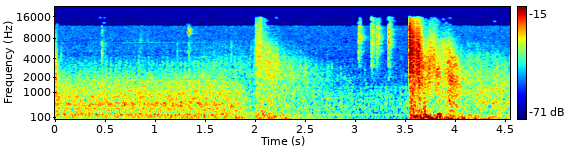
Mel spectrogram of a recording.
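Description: Two booming shots from the short-barreled gun of a Matilda Black Prince tank in World of Tanks ring out over steady engine rumble, the second louder and closer than the first.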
